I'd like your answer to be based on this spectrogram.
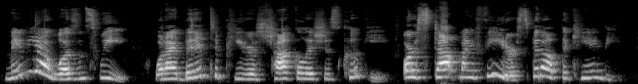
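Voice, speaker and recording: A woman's voice: high-pitched, lively intonation, normal speed, sharp tone, voice pushed up. A woman voicing a dramatic little girl who craves sweets and tells her own storybook tale with exaggerated emphasis. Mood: puzzled, rueful.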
